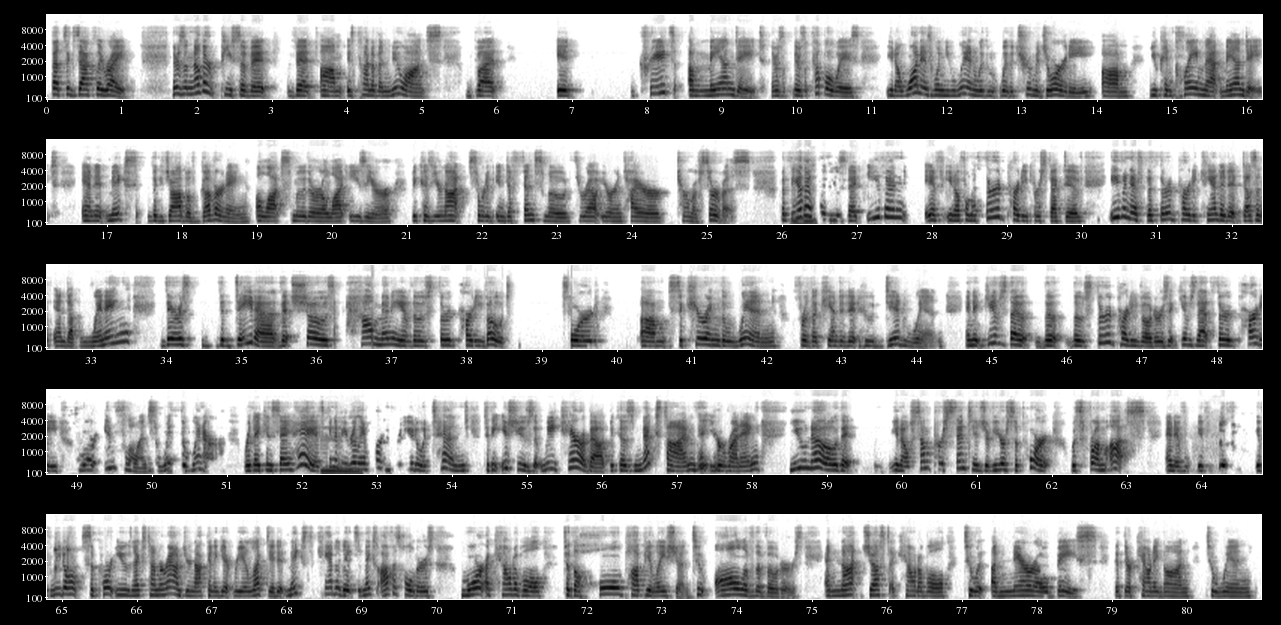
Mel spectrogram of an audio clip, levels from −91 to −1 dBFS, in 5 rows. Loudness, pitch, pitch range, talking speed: -17 LUFS, 215 Hz, 190-245 Hz, 170 wpm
